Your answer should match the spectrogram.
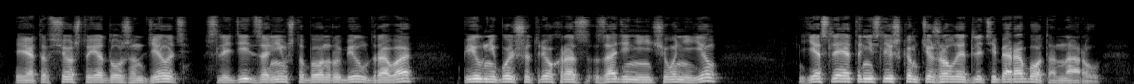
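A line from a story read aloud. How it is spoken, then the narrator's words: Father, even tone. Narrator (Russian): ровным тоном ответил отец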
